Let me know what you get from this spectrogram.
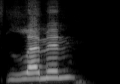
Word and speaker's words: Lemon: Is it Lemon or is it Lemon? I've been calling him Lemon. I want to say like this was a thing a few years back. Like people were mispronouncing his name and he got real butthurt about it. I'll have to look it up. But somehow I pulled out the Lemon. But it's Lemon, like lemonade, like sour lemonade.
